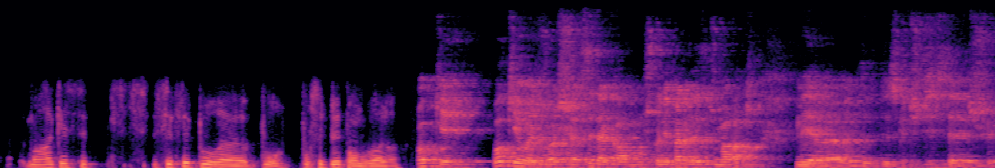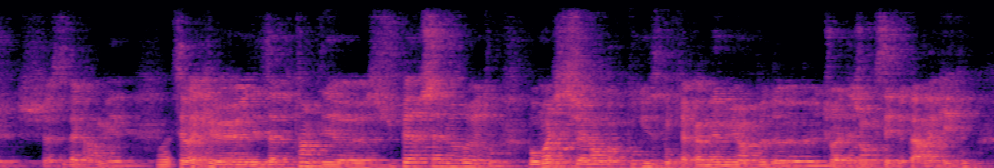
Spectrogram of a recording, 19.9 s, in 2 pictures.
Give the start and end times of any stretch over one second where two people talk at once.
none

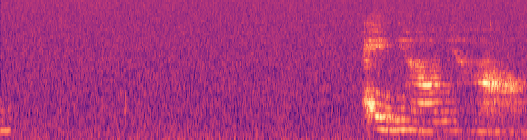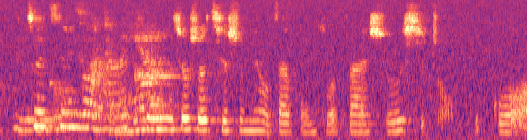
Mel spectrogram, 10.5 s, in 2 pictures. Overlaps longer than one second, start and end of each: 5.6-7.1

